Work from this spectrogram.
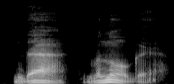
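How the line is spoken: Gloomy confirmation. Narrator (Russian): подтвердил мрачно Ланселот

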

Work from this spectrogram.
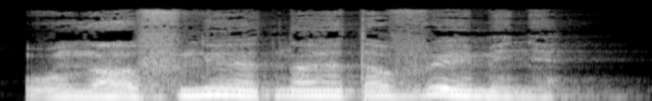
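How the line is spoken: Interjected remark. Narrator (Russian): внес свои 5 копеек Шепелявый

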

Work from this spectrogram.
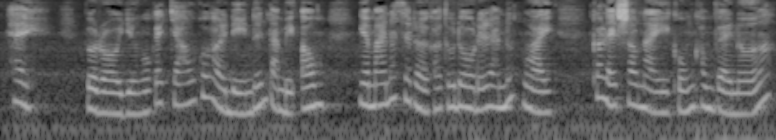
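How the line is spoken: Weary sigh. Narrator (Vietnamese): Phó Lao Gia thở dài một hơi

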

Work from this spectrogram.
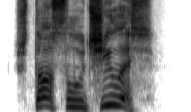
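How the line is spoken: Shouting. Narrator (Russian): закричал Алан

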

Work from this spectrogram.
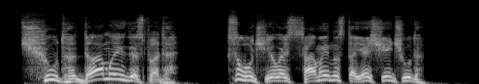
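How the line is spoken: Man's exclamation. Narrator (Russian): воскликнул мужчина, стоящий в толпе

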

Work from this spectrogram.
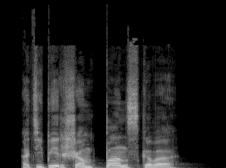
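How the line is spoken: Shouted. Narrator (Russian): крикнула

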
